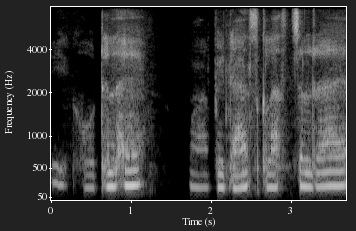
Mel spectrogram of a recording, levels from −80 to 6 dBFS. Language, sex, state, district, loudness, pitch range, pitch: Hindi, female, Bihar, Sitamarhi, -18 LUFS, 205-235 Hz, 215 Hz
